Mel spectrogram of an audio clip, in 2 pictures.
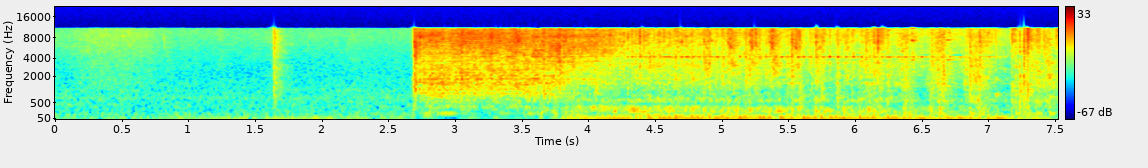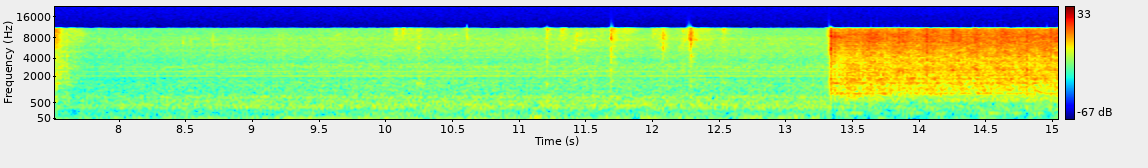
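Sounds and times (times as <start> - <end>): engine cranking and running rough: 2.7 - 7.7, 13.3 - 15.0.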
